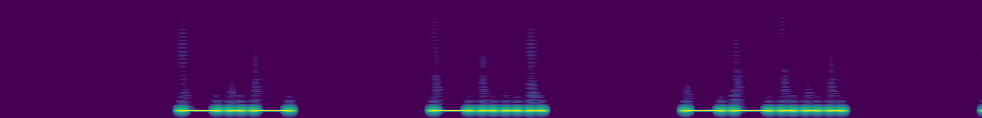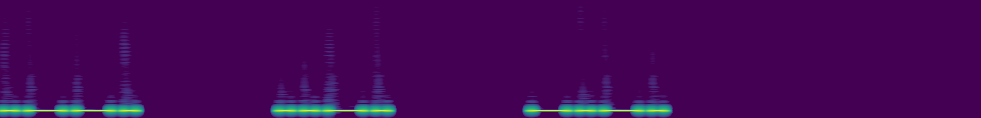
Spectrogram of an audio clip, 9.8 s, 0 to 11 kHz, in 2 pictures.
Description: Morse code, heard as a keyed tone, about 20 wpm, spaced as for 9 wpm, 700 Hz. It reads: KB7PFC
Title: USA Call Signs - 6 Characters - 4x Character Spacing - 20wpm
